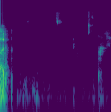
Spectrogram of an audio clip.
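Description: Near silence after a spoken "but," with a few faint, brief clicks.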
